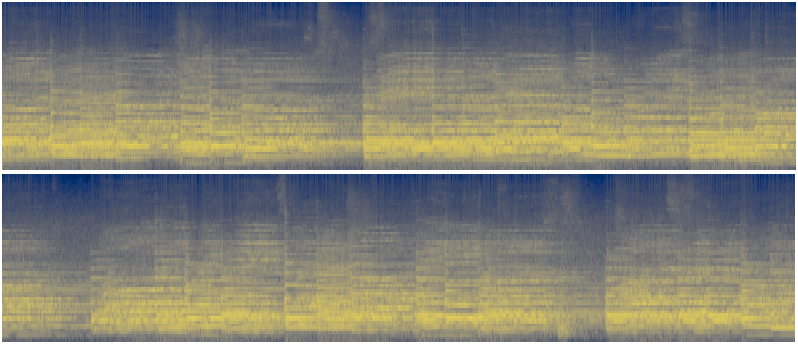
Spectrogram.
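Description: Church choir and congregation singing a hymn together, line by line, with short breaks between the lines.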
